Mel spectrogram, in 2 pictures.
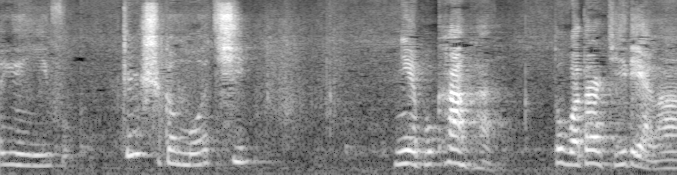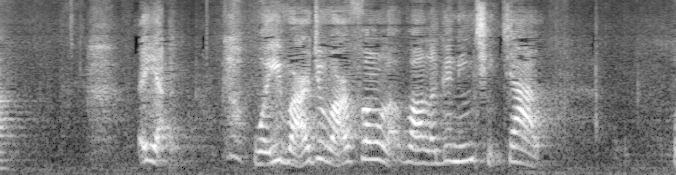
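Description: A middle-aged woman speaks calmly, close by.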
